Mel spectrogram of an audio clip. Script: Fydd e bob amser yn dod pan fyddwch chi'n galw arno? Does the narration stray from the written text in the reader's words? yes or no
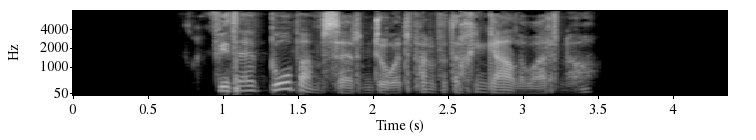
no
